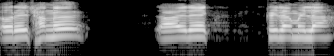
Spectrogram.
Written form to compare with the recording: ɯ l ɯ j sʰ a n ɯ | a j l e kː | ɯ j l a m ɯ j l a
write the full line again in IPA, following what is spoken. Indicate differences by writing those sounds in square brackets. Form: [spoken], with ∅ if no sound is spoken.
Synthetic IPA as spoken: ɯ [ɾ] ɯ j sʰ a [ŋ] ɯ | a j [ɾ] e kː | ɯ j l a m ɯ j l a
